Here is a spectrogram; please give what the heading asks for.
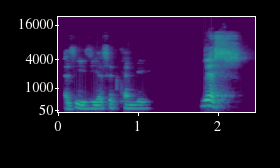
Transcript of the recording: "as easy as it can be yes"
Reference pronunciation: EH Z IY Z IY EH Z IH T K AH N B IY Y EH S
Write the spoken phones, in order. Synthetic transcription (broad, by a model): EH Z IY Z IY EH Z IH T K AH N B IY Y EH S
